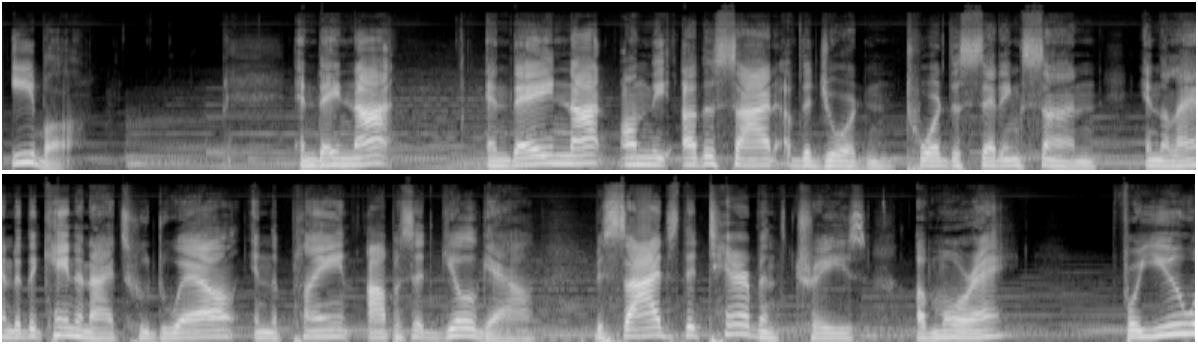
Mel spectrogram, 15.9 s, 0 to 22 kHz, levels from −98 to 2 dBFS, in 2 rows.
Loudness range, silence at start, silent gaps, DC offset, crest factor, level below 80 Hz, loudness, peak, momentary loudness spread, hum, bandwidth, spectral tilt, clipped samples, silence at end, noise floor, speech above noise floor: 3 LU; 0 s; none; under 0.1%; 18 dB; -40 dBFS; -19 LUFS; 0 dBFS; 15 LU; none; 16.5 kHz; -5 dB/octave; under 0.1%; 0 s; -42 dBFS; 23 dB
